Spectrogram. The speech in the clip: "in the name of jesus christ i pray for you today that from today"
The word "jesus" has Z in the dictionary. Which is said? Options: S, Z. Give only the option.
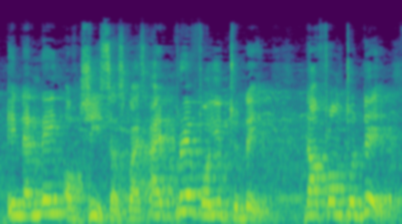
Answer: S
